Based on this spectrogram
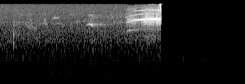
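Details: Brown-eared bulbuls, a migrating flock said to come from Siberia each January, feeding on round-leaf holly berries in a home garden. A few faint high chirps, then one loud, harsh, shrill screech lasting under half a second, followed by near silence.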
